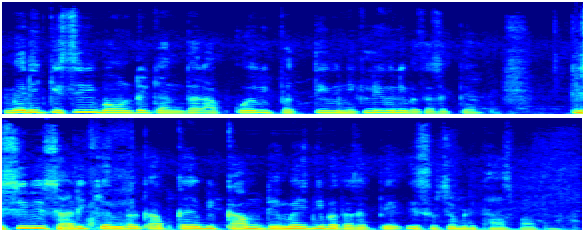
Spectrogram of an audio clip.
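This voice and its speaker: Emphatic saree seller. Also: male voice, high-pitched, fairly even intonation, fairly quick, dark tone, slightly rough, poor audio. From Rajasthan, India. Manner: emphatic, repetitive praise of the goods. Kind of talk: sales pitch showing products.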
